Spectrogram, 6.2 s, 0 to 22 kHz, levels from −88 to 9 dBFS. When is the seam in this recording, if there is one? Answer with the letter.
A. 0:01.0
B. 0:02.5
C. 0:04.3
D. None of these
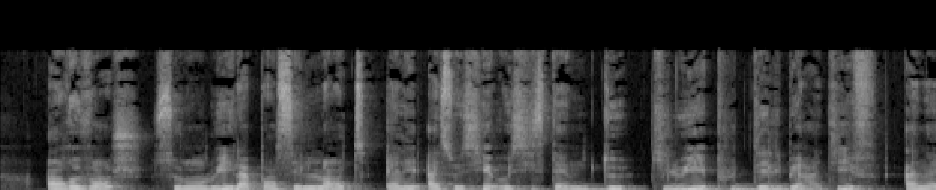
C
